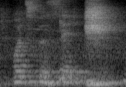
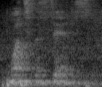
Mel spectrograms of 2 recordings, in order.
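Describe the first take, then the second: First: "sitch" ending clearly in ch, drawn out slowly; teacher's slangy line. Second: "sits" said with a plain s sound, a soft half-whisper; teacher's slangy line. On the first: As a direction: land the ch in "sitch", taking your time. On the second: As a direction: say "sits" ending in a hissed s, like a slip. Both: Retold or imitated. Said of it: "our teacher is like".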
